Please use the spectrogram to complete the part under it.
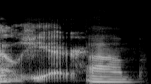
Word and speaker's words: Allgeier: This Atlanta dude that I never pronounce his name right, Tyler Allgeier. Yeah, Allgeier, whatever. – Allgeier.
